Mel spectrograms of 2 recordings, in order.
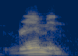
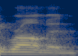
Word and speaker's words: ramen: make some rent right Raymond Raymond I say ramen but there's there's like five different ways you can pronounce that I'm not gonna correct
